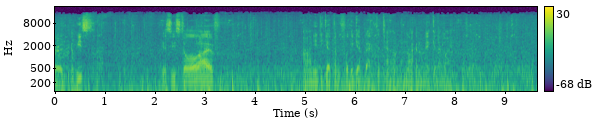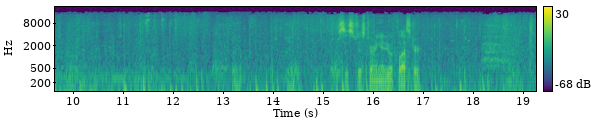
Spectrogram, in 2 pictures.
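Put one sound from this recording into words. A horse gallops with steady hoofbeats on a dirt road.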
